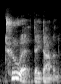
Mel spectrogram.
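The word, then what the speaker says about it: Tuatha Dé Danann: of the Goddess danu by the way it's pronounced Tu de Dan not to as some of these so-called researchers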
